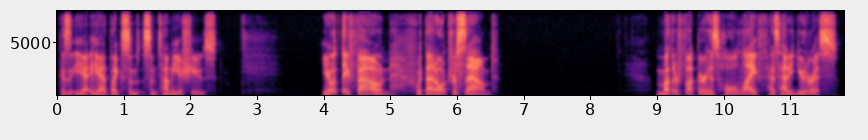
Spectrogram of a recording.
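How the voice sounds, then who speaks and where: A man with a clear, smooth voice in a dry, close recording. He talks off the cuff like a streamer reacting to something, informal and emphatic, restarting phrases and dropping swear words. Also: fairly high pitch, sing-song, a little slow, pauses often, fairly bright tone, dry recording. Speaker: political commentary streamer. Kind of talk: casual reaction commentary, unscripted.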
